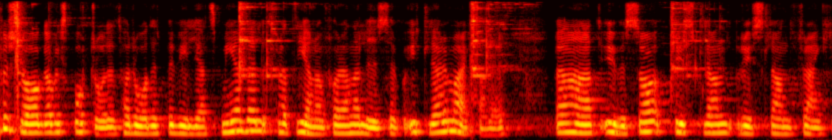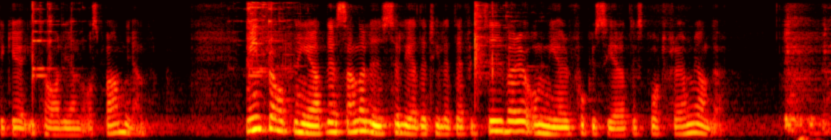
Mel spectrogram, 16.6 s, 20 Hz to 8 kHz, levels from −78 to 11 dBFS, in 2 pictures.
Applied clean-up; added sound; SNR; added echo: none; Shatter; 17 dB; reverberation time 0.2 s.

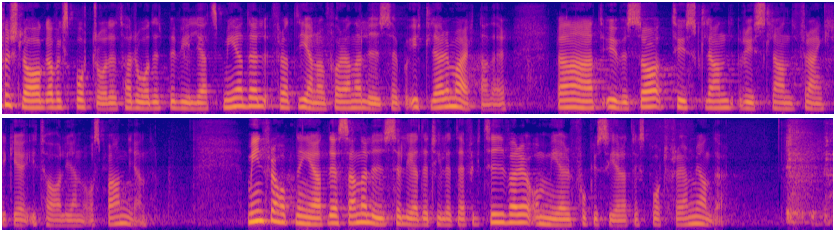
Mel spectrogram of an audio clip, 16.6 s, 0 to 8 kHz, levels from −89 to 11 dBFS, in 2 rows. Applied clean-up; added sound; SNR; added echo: none; none; none; none.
